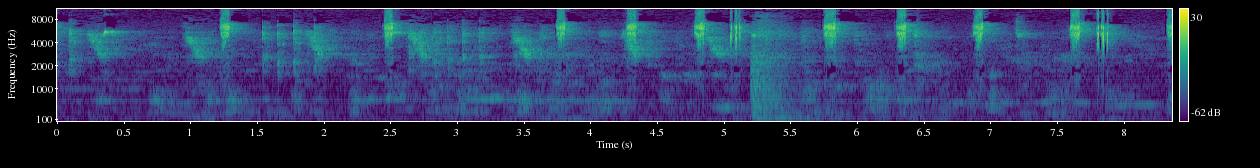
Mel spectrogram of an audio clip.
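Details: Black redstart pair feeding chicks: sharp, high-pitched chirps repeated irregularly, roughly two per second, with softer twittering between them and a single dull thump midway.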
